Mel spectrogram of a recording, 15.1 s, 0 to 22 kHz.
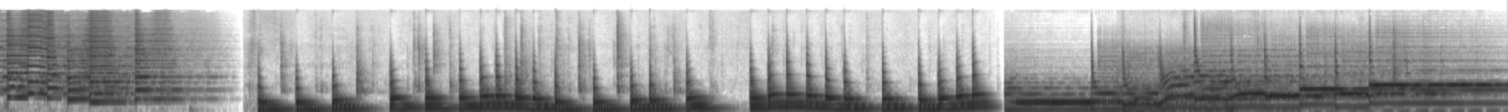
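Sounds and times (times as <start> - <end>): plucky synth bass notes: 2.5 - 14.8.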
